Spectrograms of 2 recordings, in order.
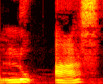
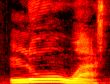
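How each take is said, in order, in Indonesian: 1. Vokal u dan a menyambung tanpa peluncur. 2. Peluncur w menghubungkan u dan a. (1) "bukan uh, kita mengatakan luas" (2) "tapi luas. Jadi dijabarkannya luwa"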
